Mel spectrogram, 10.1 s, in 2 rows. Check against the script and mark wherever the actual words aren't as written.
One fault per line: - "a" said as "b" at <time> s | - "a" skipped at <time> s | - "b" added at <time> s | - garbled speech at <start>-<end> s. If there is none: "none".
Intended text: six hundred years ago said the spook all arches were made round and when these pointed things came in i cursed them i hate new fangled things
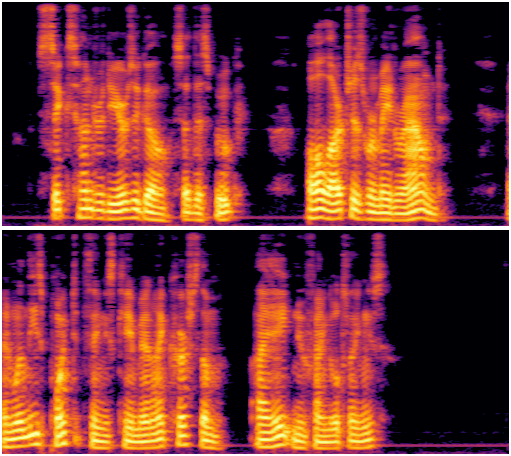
none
